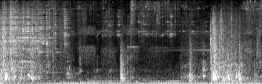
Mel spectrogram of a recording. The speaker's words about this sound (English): throws glass, then overturns a table.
